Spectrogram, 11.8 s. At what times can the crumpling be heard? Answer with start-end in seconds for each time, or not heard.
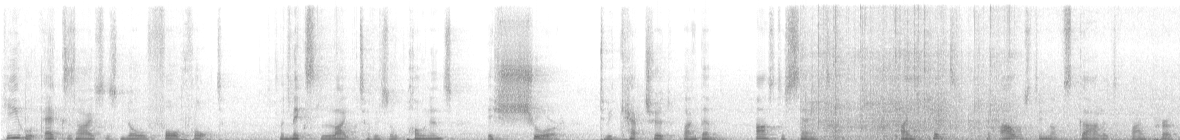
2.5-4.0, 8.0-10.2.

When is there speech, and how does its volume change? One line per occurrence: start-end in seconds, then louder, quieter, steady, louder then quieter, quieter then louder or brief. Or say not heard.
0.0-11.7 steady.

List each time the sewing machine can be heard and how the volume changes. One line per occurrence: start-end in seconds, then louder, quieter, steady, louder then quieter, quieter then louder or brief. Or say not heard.
not heard.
